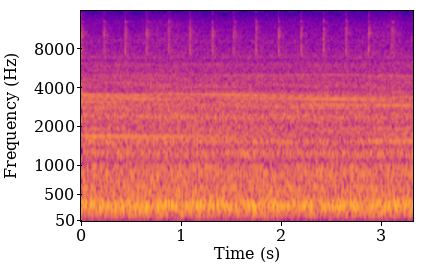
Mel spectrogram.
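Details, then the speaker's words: 16 kW 12V diesel parking water heater on its first full test run; water reached 75°C and the blower motors slow down. Smooth steady blower whine with faint regular pump ticks about five per second; normal running. "It's now slowing down in the background. So as the blower motors bring the speed down."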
